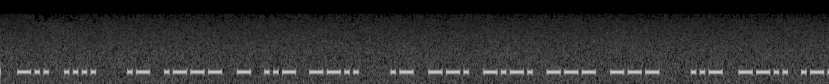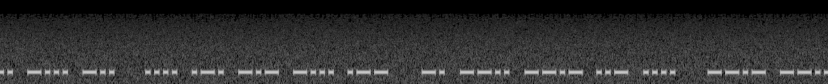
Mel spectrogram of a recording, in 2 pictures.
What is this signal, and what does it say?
Morse code (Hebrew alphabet), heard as a keyed tone, hand-sent with a paddle, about 27 wpm, 570 Hz. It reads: … אעתטז אגסהה טזלבד חרכבץ נזקטח …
